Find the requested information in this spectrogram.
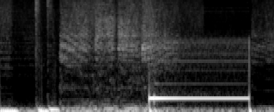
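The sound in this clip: A telephone ringback tone sounds over the line as an outgoing call is placed: a single steady, mid-pitched electronic tone held for about a second, following a few soft clicks and low rumbling handling noise, with no voices.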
